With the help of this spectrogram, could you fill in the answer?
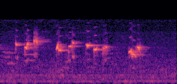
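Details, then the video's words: Sooty-headed bulbul (trucukan), Garuda type, ngerol song with rich fill: a few short phrases of bright whistled notes with small downward slides, separated by brief pauses, over a low steady hum. "Panggilan Burung Trucukan Garuda Ngerol Isian Mewah Cepat Bikin Nyaut"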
